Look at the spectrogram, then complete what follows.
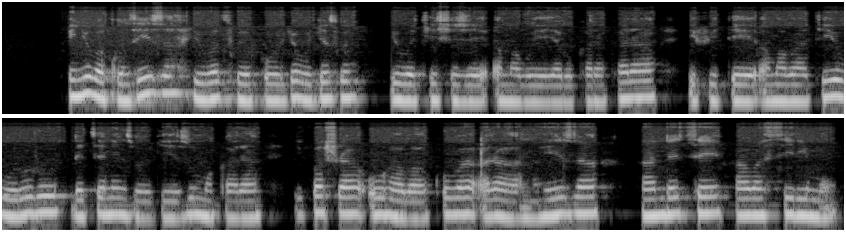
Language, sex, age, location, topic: Kinyarwanda, female, 18-24, Nyagatare, health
